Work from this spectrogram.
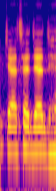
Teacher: मुख का जो है दोस्तों ऊपर वाली जो छत होती है उसका पिछला वाला भाग होता है तालु, ठीक है। तो इसमें जो च छ ज झ ये आपके होते हैं, ये तालु से बोले जाते हैं भाई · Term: तालु वाला व्यंजन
